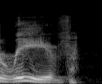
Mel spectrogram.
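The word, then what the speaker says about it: riv (ריב): It's the Hebrew word riv. It's spelled rib, but pronounced riv.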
